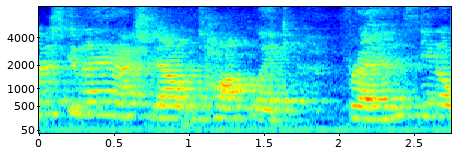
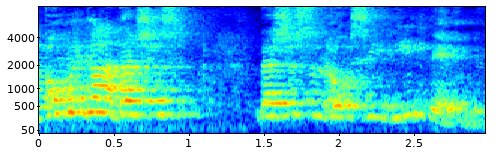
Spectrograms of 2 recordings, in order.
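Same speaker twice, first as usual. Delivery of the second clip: relieved realization; 6 semitones higher than usual. Retold or imitated.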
